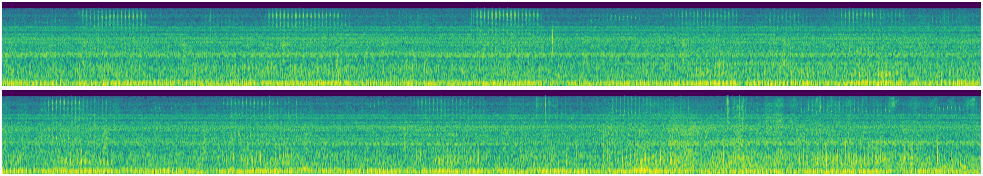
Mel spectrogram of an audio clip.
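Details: A male Ragdoll cat purrs steadily while being petted and having his chin scratched: a low, continuous rumble pulsing in a quick, even rhythm.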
